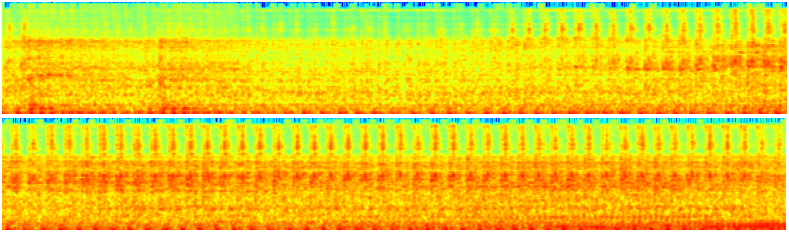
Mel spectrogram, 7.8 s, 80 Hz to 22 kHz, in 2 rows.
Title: Himalayan 450 Engine Noise Issue | 12000 km | Irritating Engine Noise #himalayan450 #royalenfield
